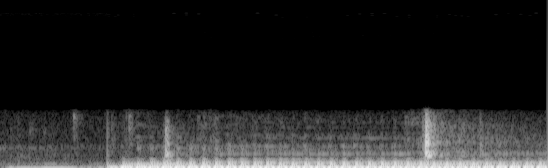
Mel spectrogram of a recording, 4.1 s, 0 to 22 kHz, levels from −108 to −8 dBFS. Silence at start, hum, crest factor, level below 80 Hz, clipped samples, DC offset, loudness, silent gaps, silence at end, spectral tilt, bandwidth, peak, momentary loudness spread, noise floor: 0.05 s; none; 14 dB; -24 dBFS; under 0.1%; under 0.1%; -30 LUFS; none; 0 s; -15.5 dB/octave; 1.4 kHz; -8 dBFS; 4 LU; -50 dBFS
